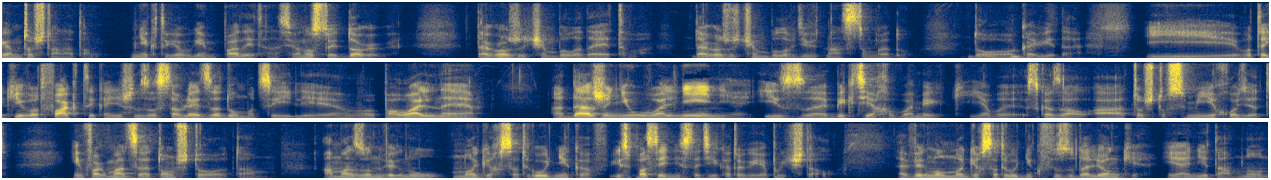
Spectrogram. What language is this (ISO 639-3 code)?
rus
